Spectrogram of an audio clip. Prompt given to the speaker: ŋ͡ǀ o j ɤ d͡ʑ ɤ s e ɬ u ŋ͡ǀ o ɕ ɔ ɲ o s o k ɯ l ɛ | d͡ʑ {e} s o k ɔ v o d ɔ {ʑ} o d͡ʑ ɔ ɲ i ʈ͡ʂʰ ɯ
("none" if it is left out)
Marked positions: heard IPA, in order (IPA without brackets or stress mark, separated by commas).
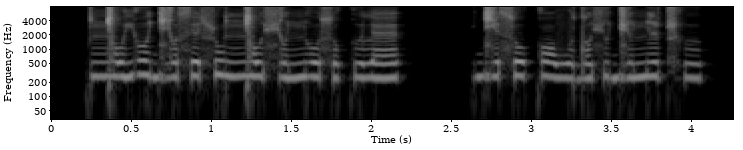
e, ɕ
